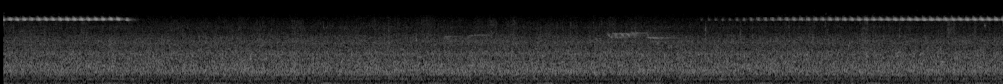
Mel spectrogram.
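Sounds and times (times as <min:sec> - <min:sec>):
Asian Stubtail song of very high thin rapid ticking notes: 0:00.0 - 0:01.4, 0:04.1 - 0:05.2, 0:06.1 - 0:10.0
mountain stream rushing near Takao Japan: 0:00.0 - 0:10.0.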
